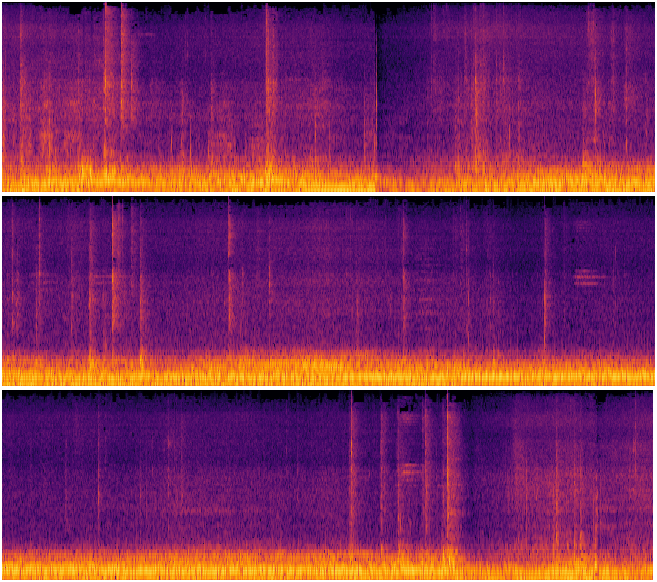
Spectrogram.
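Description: Steady low rumble with scattered clicks and knocks, as plastic and metal appliance parts are handled. The rumble drops out briefly about six seconds in.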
